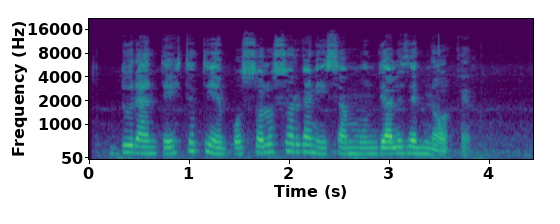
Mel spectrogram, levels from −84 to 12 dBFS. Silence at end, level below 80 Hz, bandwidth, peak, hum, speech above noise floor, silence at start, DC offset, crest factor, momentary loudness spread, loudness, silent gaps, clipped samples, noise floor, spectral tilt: 0.45 s; -50 dBFS; 15 kHz; -4 dBFS; none; 25 dB; 0.2 s; under 0.1%; 18 dB; 8 LU; -22 LUFS; none; under 0.1%; -47 dBFS; -4.5 dB/octave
